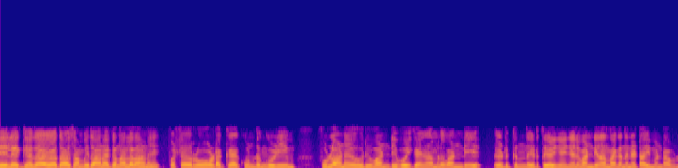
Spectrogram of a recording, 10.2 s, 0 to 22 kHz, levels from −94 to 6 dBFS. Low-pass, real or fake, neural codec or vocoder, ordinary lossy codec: 5.4 kHz; real; none; none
